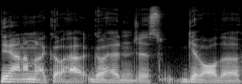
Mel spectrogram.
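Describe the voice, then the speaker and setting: A man with an American accent speaks at a fairly low pitch. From US Midwest. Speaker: seed company podcast host. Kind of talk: casual chat. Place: studio. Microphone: lapel.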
